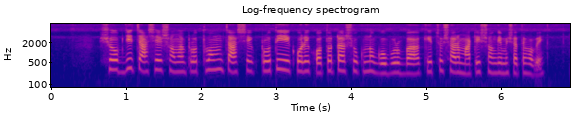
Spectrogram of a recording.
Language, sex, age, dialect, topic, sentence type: Bengali, female, 18-24, Rajbangshi, agriculture, question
